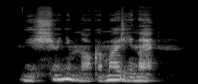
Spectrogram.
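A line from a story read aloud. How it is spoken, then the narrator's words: Restrained whisper to herself. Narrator (Russian): шептала про себя, чтобы не убить его здесь и сейчас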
